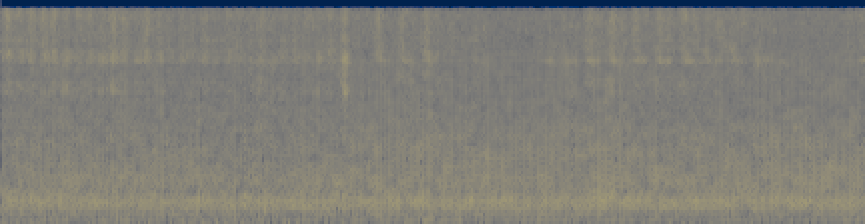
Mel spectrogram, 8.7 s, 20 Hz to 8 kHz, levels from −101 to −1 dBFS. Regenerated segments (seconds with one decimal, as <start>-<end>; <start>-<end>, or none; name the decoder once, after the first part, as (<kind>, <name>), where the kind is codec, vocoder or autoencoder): 0.0-8.7 (vocoder, Vocos)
